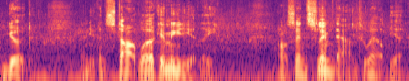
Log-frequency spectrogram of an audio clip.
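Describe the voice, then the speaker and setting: Low, creaky, menacing crime boss played by a man. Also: very animated, moderate pace, a bit bright, a little hiss or hum, full character voice. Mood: commanding. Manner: smoothly threatening, commanding. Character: cold, menacing male criminal boss running a mine. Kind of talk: radio thriller acting.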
